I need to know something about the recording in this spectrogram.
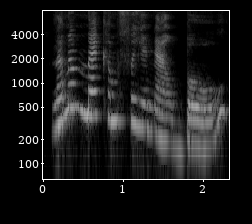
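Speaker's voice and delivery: abrupt Barbados speech; Bajan accent. Maid abruptly offering breakfast in Bajan dialect. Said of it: "this is Bajan dialect".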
